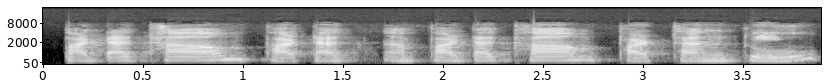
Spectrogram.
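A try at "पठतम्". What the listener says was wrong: We cannot say tha and the alternatively because we have to be specific. Patatam, the only. Alpa prana only should come.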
